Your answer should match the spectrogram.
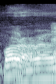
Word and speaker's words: Moreau: And so, you know, I think obviously Waller and Moreau are going to be the, or how do you say pronounce now? Moreau? Is that Moreau? – The, Moreau. Yeah, Moreau.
